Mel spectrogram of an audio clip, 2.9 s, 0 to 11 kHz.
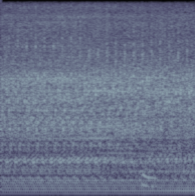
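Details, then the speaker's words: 2003 VW Beetle 1.9 TDI diesel after repairs including new turbo wastegate: steady idle with a light, fairly quick tick on top, source unknown, possibly a small exhaust leak; slight turbo whistle also heard. "All right. A little bit ticky. I don't know what that is."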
